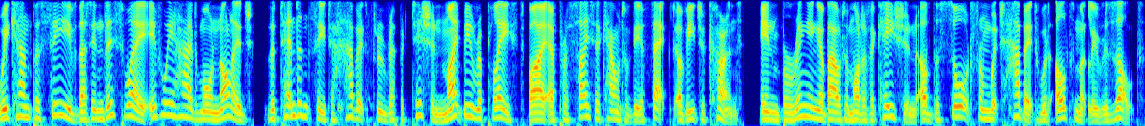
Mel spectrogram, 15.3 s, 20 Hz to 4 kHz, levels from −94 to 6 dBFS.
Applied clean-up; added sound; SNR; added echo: none; none; none; none.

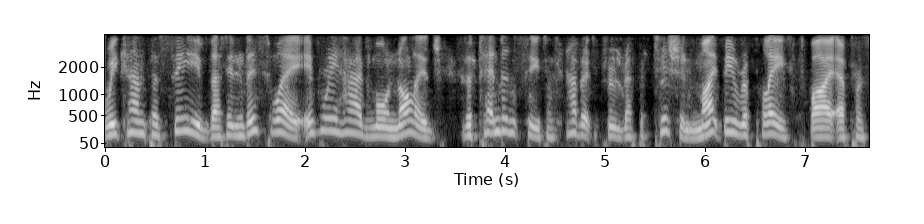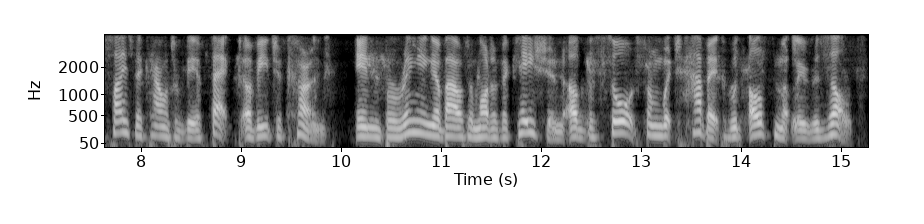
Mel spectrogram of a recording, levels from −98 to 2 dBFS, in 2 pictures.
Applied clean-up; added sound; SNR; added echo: neural mask model Resemble Enhance denoiser.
